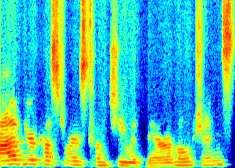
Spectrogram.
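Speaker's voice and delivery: plain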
